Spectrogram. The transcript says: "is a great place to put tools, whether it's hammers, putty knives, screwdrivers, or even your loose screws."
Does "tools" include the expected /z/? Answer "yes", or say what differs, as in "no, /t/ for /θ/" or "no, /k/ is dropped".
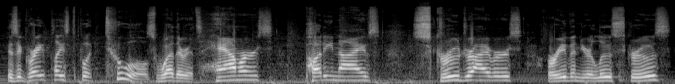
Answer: yes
